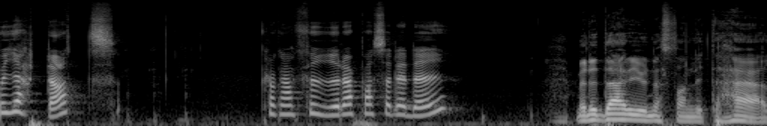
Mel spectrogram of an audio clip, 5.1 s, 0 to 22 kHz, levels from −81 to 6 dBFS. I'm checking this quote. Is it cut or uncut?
uncut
